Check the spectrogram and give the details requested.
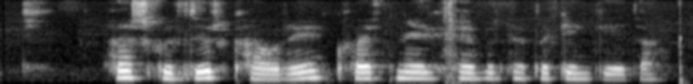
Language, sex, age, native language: Icelandic, female, 15, Icelandic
